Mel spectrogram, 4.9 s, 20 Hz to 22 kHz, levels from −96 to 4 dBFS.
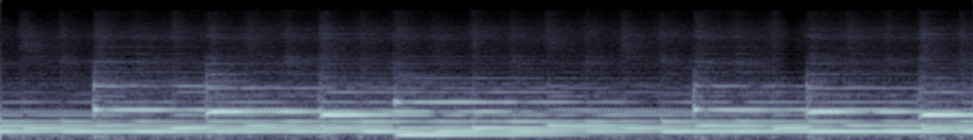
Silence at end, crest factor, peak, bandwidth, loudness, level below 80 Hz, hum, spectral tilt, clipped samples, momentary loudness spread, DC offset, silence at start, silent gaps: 0 s; 12 dB; -8 dBFS; 4 kHz; -21 LUFS; -60 dBFS; none; -10 dB/octave; under 0.1%; 4 LU; under 0.1%; 0 s; none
